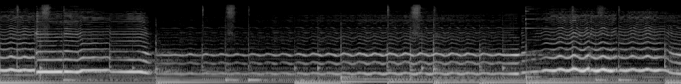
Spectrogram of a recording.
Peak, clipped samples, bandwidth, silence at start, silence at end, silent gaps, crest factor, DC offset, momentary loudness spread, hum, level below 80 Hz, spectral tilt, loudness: -8 dBFS; under 0.1%; 17.5 kHz; 0 s; 0 s; none; 14 dB; under 0.1%; 14 LU; none; -36 dBFS; -5.5 dB/octave; -21 LUFS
